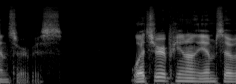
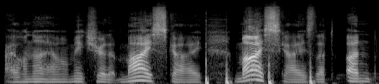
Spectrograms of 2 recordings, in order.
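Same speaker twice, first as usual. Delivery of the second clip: villain voice; 9 dB louder than usual. Retold or imitated. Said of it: "I voiced it".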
